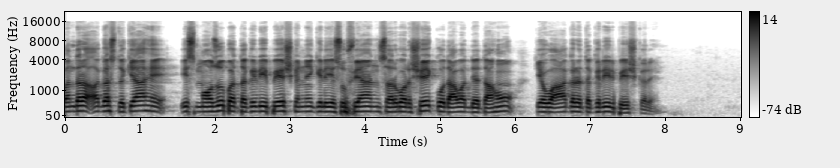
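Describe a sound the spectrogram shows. A boy chants melodically into a microphone, heard through a loudspeaker.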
